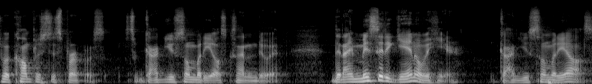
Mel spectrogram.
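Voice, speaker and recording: Talking at a very fast pace, a man with a fairly low pitch uses lively intonation. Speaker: podcast co-host. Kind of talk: casual chat. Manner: halting, repeats words.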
